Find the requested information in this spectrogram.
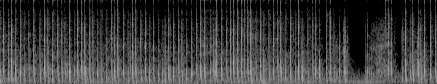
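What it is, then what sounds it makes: Plastic salad clamshell. Long nails tap and scratch the lid of a clear plastic clamshell box of spring mix salad greens, full and lying in a shopping cart. A rapid, steady run of short, dry plastic clicks with quick decay continues throughout, with a brief pause near the seven-second mark before the tapping resumes.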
